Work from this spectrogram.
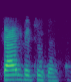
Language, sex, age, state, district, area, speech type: Marathi, male, 18-30, Maharashtra, Osmanabad, rural, conversation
